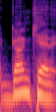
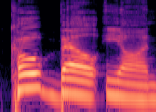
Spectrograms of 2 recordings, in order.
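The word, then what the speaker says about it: Cobalion: controller like that uh gun Canen it's pronounced Co Bellon Dave thank you illustrious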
